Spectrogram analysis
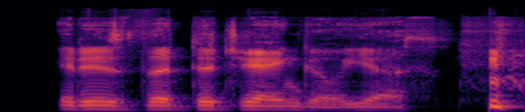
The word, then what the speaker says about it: Django: That's a Django, right? It is the Django. Yes. I hear so many people pronounce it. Yeah, it's Django.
